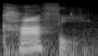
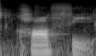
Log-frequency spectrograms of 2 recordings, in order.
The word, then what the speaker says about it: coffee: a cup of coffee the more neutral and asian pronunciation is coffee all right but americans and most british will say coffee coffee coffee it's almost like an ah but not an ah all right it's between the o and the ah so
